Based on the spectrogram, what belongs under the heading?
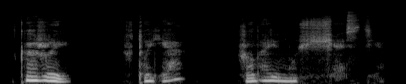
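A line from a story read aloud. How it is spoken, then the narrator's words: Whisper. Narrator (Russian): прошептала она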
